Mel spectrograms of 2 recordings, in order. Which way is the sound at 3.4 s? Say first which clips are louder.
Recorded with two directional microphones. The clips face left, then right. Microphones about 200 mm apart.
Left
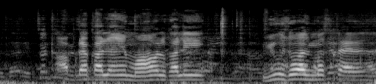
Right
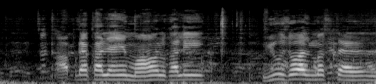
Right 5 dB; 45° right (ahead or behind).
